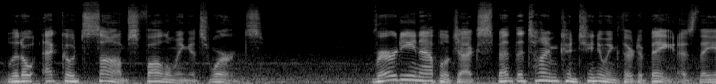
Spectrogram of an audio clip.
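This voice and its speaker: A man's voice: mid-range voice, slight background noise. A man reading a story aloud as scripted, dramatic narration. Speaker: fan fiction narrator. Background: background music.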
